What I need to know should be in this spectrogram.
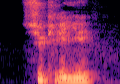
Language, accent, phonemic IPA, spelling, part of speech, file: French, Canada, /sy.kʁi.je/, sucrier, adjective / noun, LL-Q150 (fra)-sucrier.wav
- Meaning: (adjective) 1. sugar 2. sugar production; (noun) 1. a sugar producer or seller 2. sugar jar, sugar bowl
